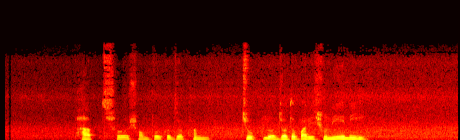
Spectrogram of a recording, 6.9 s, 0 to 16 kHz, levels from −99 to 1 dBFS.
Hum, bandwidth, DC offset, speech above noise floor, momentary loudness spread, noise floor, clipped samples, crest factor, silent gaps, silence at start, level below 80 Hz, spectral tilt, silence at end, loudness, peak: none; 11 kHz; under 0.1%; 30 dB; 25 LU; -56 dBFS; under 0.1%; 20 dB; none; 1.15 s; -72 dBFS; -7.5 dB/octave; 0.05 s; -27 LUFS; -8 dBFS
